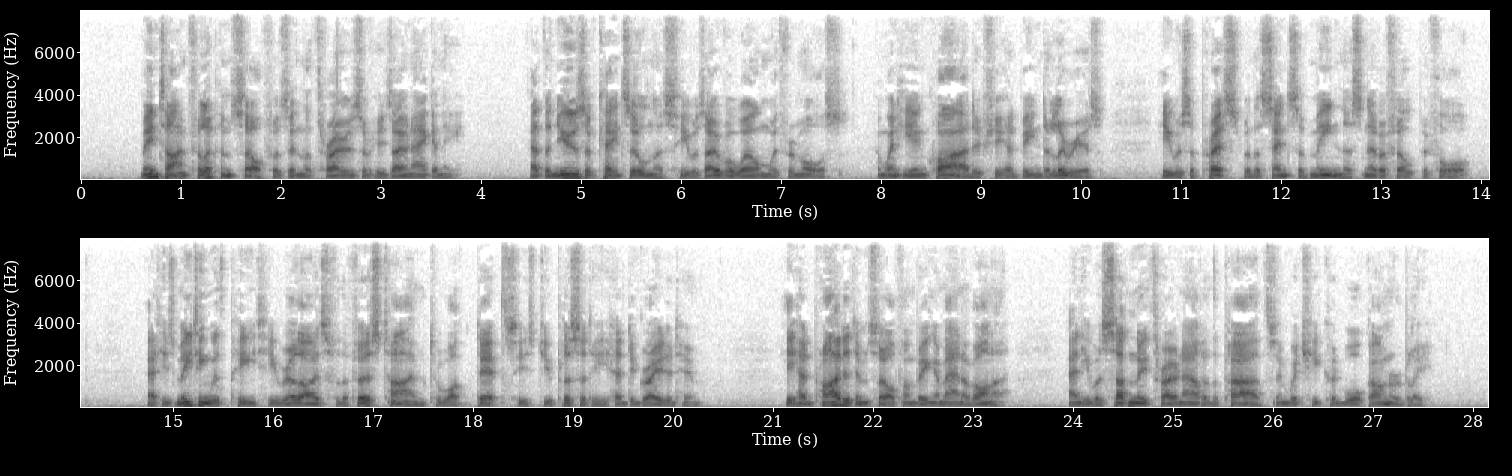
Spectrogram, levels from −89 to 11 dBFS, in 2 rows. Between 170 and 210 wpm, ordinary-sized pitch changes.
Yes: average, 185 wpm; average, 3.9 semitones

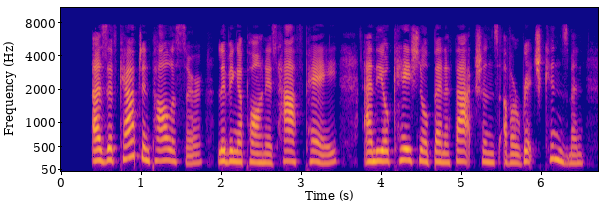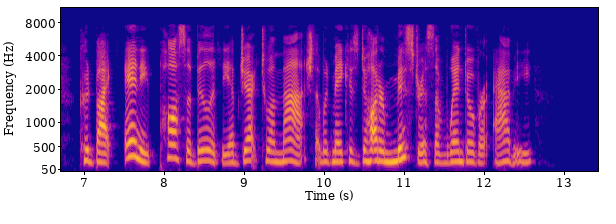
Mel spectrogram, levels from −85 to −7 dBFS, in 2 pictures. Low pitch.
No: high, 200 Hz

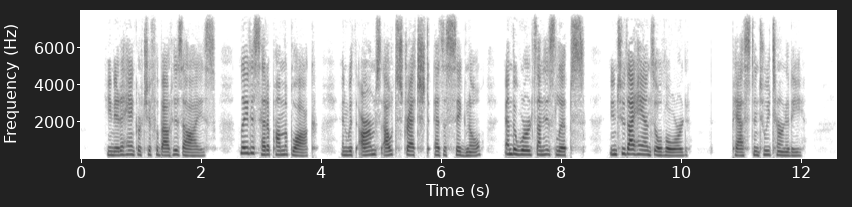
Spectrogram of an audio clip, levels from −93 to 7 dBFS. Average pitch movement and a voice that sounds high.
Yes: average, 3.4 semitones; high, 205 Hz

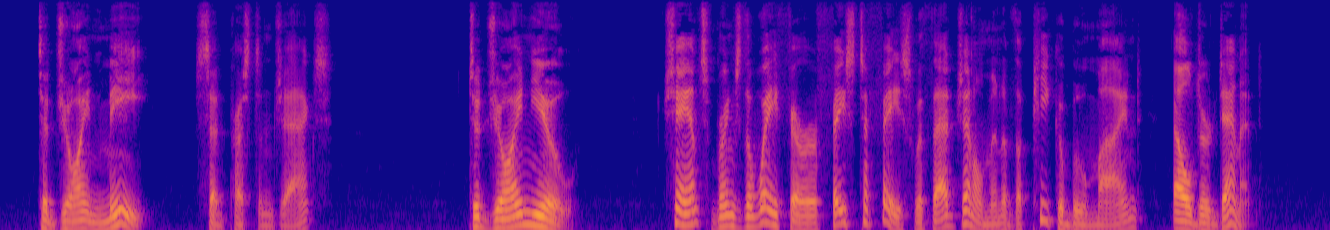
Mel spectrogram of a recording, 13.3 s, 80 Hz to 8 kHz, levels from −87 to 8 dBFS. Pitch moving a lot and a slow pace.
Yes: wide, 7.8 semitones; slow, 115 wpm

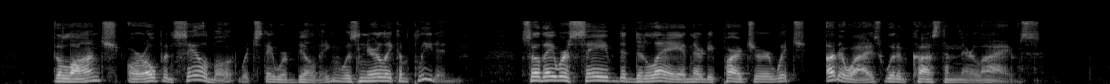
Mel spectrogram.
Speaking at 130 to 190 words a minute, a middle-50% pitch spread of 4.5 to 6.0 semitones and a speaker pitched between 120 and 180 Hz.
Yes: average, 160 wpm; average, 5.1 semitones; low, 135 Hz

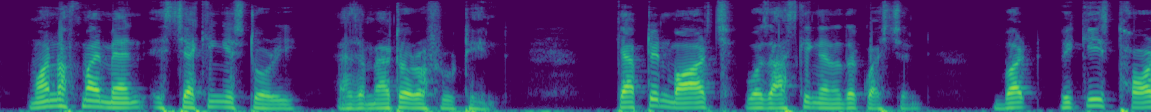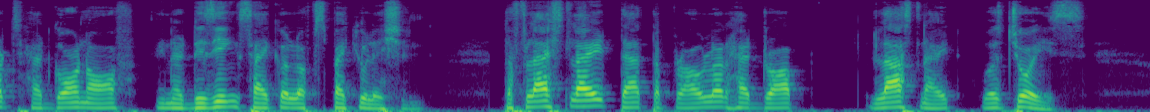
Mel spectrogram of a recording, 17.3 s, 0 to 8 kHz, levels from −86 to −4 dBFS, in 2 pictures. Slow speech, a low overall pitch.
No: average, 145 wpm; low, 125 Hz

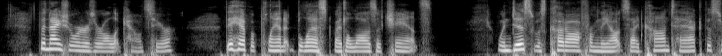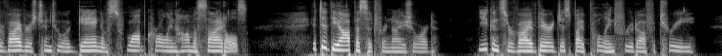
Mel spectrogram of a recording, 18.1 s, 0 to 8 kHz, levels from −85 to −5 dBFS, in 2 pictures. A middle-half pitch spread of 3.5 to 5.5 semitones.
No: narrow, 2.6 semitones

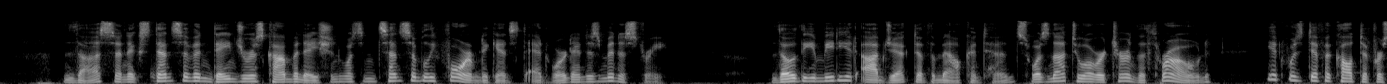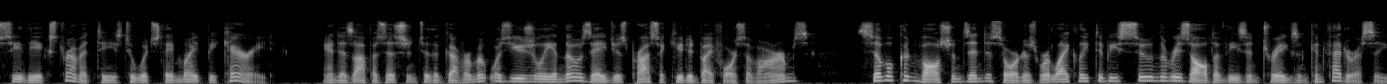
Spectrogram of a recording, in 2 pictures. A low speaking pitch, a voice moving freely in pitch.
Yes: low, 115 Hz; wide, 7.2 semitones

